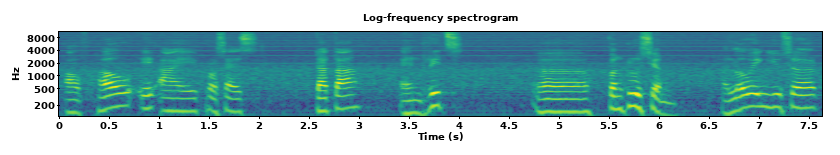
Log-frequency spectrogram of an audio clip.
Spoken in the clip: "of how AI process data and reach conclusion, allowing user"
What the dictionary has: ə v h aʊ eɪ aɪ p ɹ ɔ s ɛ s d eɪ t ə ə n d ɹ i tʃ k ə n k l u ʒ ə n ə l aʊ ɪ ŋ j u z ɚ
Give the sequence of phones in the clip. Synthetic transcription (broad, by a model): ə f h aʊ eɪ aɪ p ɹ ɔ s ɛ s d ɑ t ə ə n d ɹ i s k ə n k l u s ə n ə l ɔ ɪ ŋ j u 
